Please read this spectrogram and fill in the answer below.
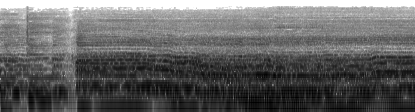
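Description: Background music: a cappella voices singing sustained chords in harmony, with a low bass part that drops to a deeper note about two-thirds of the way through.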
